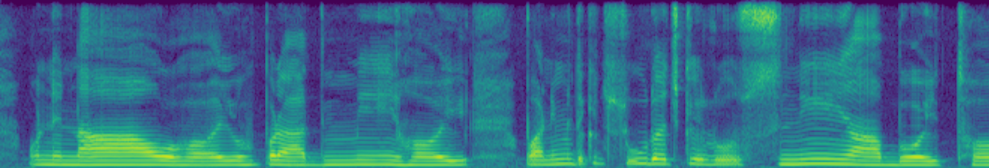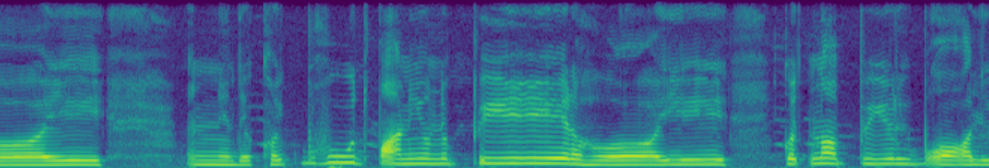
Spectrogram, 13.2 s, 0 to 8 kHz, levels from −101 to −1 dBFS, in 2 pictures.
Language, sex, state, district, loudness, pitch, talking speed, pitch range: Bajjika, male, Bihar, Vaishali, -19 LUFS, 205 Hz, 125 wpm, 190-230 Hz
